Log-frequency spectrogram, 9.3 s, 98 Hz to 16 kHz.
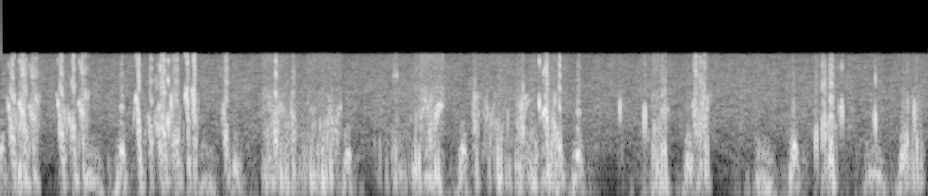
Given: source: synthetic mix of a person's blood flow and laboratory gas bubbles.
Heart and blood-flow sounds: Doppler ultrasound of blood flow; precordium
0.05-0.40 s: bubbles
0.55-0.90 s: bubbles
1.32-1.99 s: bubbles
2.20-2.32 s: bubbles
2.61-3.41 s: bubbles
3.71-4.44 s: bubbles
4.71-5.66 s: bubbles
6.17-6.24 s: bubbles
6.40-6.71 s: bubbles
6.91-7.12 s: bubbles
8.12-8.44 s: bubbles
8.70-8.79 s: bubbles
9.01-9.25 s: bubbles
From the record:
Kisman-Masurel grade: 243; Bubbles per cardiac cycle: several, 3 to 8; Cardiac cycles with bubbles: 100%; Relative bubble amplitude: loud (0.450 to 0.775); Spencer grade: 3 (all of the cardiac periods contain showers or single bubble signals, but not dominating or overriding the cardiac motion signals); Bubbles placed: only in the low amplitude regions of the cardiac cycle

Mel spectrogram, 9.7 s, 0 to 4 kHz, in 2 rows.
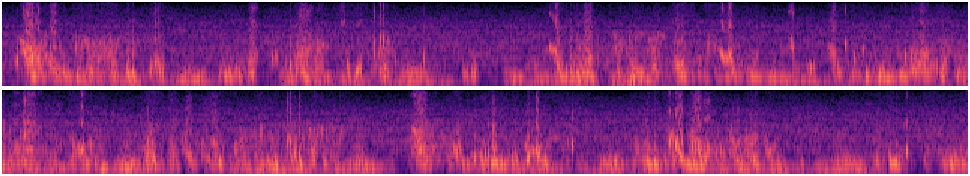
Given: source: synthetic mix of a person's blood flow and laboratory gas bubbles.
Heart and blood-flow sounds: Doppler ultrasound of blood flow; precordium
0.00-0.84 s: bubbles
1.08-1.99 s: bubbles
2.08-2.15 s: bubbles
2.29-2.41 s: bubbles
2.70-3.00 s: bubbles
3.04-3.80 s: bubbles
3.91-4.09 s: bubbles
4.12-5.36 s: bubbles
5.52-6.57 s: bubbles
6.85-7.82 s: bubbles
7.97-8.88 s: bubbles
9.18-9.67 s: bubbles
From the record:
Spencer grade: 4 (maximum detectable bubble signal sounding continuously throughout systole and diastole of every cardiac period, and overriding the amplitude of the normal cardiac signals); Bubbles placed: only in the low amplitude regions of the cardiac cycle

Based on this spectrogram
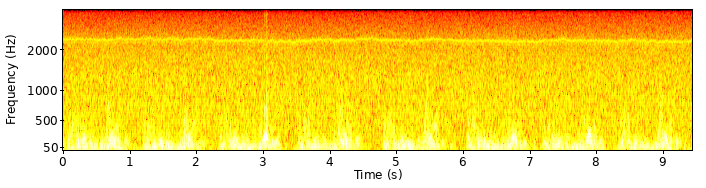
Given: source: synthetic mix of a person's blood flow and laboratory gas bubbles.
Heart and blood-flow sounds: Doppler ultrasound of blood flow; precordium
0.23-0.35 s: bubbles
From the record:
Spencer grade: 1 (occasional bubble signal discernible with the cardiac motion signal, with majority of cardiac periods free of bubbles); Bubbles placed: only in the low amplitude regions of the cardiac cycle

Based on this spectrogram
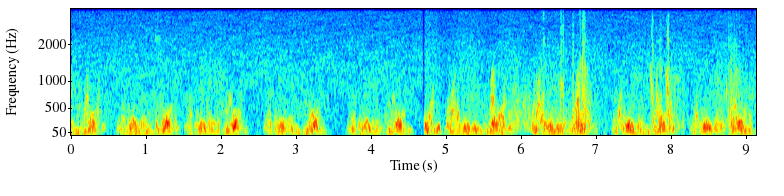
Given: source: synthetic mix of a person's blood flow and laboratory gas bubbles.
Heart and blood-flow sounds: Doppler ultrasound of blood flow; precordium
1.10-1.20 s: bubbles
1.36-1.44 s: bubbles
1.70-2.01 s: bubbles
6.17-6.38 s: bubbles
6.46-6.96 s: bubbles
7.71-8.21 s: bubbles
8.57-9.12 s: bubbles
From the record:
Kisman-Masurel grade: 232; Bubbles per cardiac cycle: several, 3 to 8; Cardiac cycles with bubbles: 50 to 99%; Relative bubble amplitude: moderate (0.250 to 0.450); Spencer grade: 3 (all of the cardiac periods contain showers or single bubble signals, but not dominating or overriding the cardiac motion signals); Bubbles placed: only in the low amplitude regions of the cardiac cycle

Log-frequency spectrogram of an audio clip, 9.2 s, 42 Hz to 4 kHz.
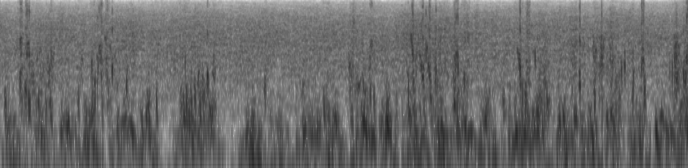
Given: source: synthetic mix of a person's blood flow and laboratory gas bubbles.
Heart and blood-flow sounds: Doppler ultrasound of blood flow; precordium
0.05-0.15 s: bubbles
0.23-0.75 s: bubbles
1.02-1.12 s: bubbles
1.19-1.56 s: bubbles
1.66-1.75 s: bubbles
2.06-2.14 s: bubbles
2.38-2.90 s: bubbles
3.50-3.59 s: bubbles
4.01-4.44 s: bubbles
4.63-5.04 s: bubbles
5.26-5.97 s: bubbles
6.01-6.31 s: bubbles
6.68-6.77 s: bubbles
6.84-7.40 s: bubbles
7.59-7.79 s: bubbles
7.88-8.38 s: bubbles
8.40-8.49 s: bubbles
8.53-8.66 s: bubbles
8.91-9.19 s: bubbles
From the record:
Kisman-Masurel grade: 342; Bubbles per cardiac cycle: rolling drumbeat, 9 or more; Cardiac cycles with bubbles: 100%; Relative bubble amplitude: moderate (0.250 to 0.450); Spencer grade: 3 (all of the cardiac periods contain showers or single bubble signals, but not dominating or overriding the cardiac motion signals); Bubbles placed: only in the low amplitude regions of the cardiac cycle

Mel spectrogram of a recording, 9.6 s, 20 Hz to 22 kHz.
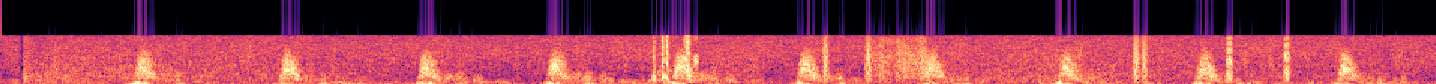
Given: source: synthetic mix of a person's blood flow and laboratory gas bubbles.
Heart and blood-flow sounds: Doppler ultrasound of blood flow; subclavian vein
4.31-4.50 s: bubbles
4.54-4.66 s: bubbles
From the record:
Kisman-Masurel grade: 112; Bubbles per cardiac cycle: 1 to 2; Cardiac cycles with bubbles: 1 to 10%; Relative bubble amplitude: moderate (0.250 to 0.450); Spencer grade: 1 (occasional bubble signal discernible with the cardiac motion signal, with majority of cardiac periods free of bubbles); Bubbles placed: anywhere in the cardiac cycle

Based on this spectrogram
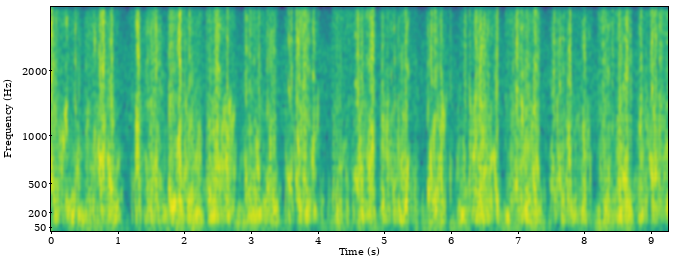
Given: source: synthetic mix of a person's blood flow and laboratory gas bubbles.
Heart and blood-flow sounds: Doppler ultrasound of blood flow; precordium
0.00-1.05 s: bubbles
1.17-2.29 s: bubbles
2.32-2.79 s: bubbles
2.87-3.40 s: bubbles
3.48-4.04 s: bubbles
4.20-4.87 s: bubbles
4.89-5.50 s: bubbles
5.61-6.03 s: bubbles
6.12-6.75 s: bubbles
6.80-7.38 s: bubbles
7.46-8.12 s: bubbles
8.16-8.72 s: bubbles
8.77-9.26 s: bubbles
From the record:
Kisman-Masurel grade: 444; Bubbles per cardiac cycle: continuous sound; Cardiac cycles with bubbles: 100%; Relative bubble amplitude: maximal (0.775 to 0.999); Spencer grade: 4 (maximum detectable bubble signal sounding continuously throughout systole and diastole of every cardiac period, and overriding the amplitude of the normal cardiac signals); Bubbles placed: anywhere in the cardiac cycle

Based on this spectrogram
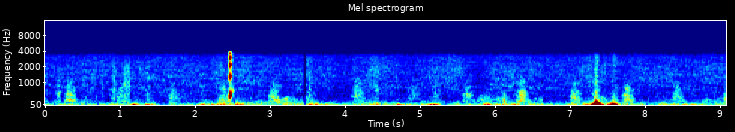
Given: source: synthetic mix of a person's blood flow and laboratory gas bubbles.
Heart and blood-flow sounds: Doppler ultrasound of blood flow; subclavian vein
2.44-2.52 s: bubbles
From the record:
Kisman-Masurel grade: 122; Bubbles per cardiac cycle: 1 to 2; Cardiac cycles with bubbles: 10 to 50%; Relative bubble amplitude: moderate (0.250 to 0.450); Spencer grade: 2 (many but less than half of the cardiac periods contain bubble signals, singularly or in groups); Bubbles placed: anywhere in the cardiac cycle

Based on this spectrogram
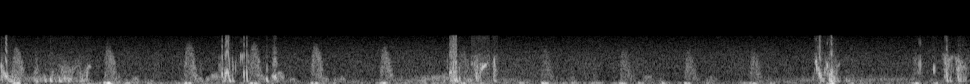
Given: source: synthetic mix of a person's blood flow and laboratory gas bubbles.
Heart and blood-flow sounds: Doppler ultrasound of blood flow; subclavian vein
0.00-0.21 s: bubbles
0.33-0.91 s: bubbles
2.18-2.51 s: bubbles
2.63-2.80 s: bubbles
4.43-4.99 s: bubbles
8.12-8.56 s: bubbles
9.17-9.23 s: bubbles
9.31-9.38 s: bubbles
9.41-9.71 s: bubbles
From the record:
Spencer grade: 3 (all of the cardiac periods contain showers or single bubble signals, but not dominating or overriding the cardiac motion signals); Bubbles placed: anywhere in the cardiac cycle

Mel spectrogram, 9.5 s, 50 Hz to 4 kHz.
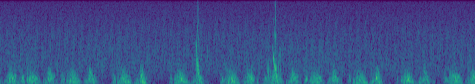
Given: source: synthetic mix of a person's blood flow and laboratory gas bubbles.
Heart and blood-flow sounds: Doppler ultrasound of blood flow; precordium
3.88-4.04 s: bubbles
5.33-5.39 s: bubbles
5.43-5.64 s: bubbles
From the record:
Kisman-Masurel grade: 123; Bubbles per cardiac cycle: 1 to 2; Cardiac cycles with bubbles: 10 to 50%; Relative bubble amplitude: loud (0.450 to 0.775); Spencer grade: 2 (many but less than half of the cardiac periods contain bubble signals, singularly or in groups); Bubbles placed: anywhere in the cardiac cycle

